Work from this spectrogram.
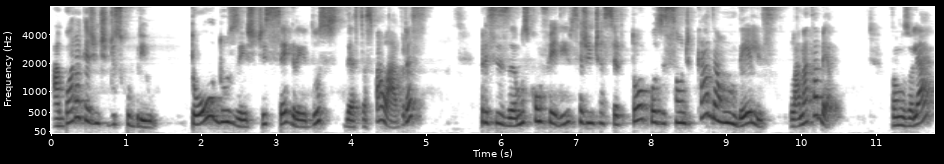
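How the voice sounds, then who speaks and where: A woman's voice: fairly high pitch, big pitch swings, normal speed, a little mellow. A female teacher with a Brazilian Portuguese accent, giving an adult-education video lesson, patient and asking many guiding questions.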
